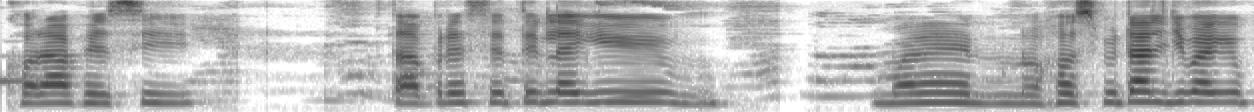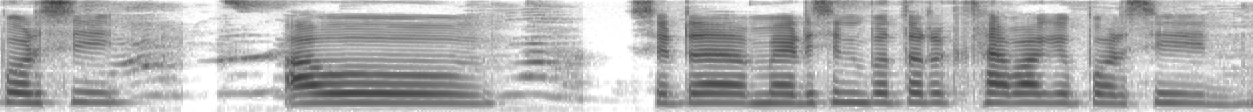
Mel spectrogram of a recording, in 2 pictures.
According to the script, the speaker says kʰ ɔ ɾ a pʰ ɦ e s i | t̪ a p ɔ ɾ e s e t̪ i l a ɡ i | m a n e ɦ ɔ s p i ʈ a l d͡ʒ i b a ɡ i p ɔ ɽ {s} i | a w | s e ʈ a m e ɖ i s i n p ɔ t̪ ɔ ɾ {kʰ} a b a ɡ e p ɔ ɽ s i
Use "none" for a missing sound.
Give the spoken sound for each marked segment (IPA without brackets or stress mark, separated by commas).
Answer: s, kʰ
